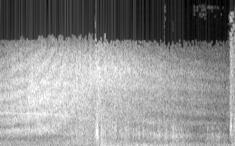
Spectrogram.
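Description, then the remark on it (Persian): A steady, loud roaring rumble as an enemy warplane overhead breaks the sound barrier, broken by a deep boom partway through and another sharp blast at the very end as two rockets are fired at a crowd on the old bridge in Dezful, with no voices. “جمعیت روی پل قدیم که رسید صدای غرش هواپیمای دشمن دیوار صوتی رو میشکنه و دو تا راکت به سمت جمعیت شلیک میکنه.”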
